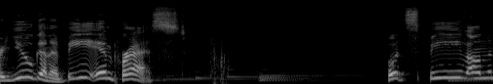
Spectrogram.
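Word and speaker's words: Sbeve: Put Speeve on the name tag. That's not spelled like that. It's spelled S-B-E-V-E. Steve with a B.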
